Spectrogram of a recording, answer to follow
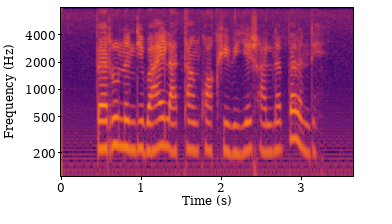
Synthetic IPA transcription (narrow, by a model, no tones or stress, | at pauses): b̥əɾunɨnd̪ibəhajlat̪ʰːaŋkʷʰakʷʰwiβɨjːɛʃalnəbːəɾɨnd̪e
